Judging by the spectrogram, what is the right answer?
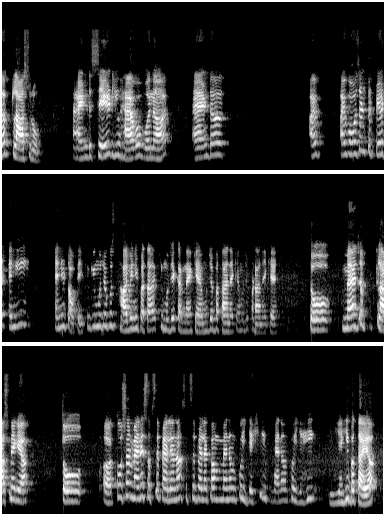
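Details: Adult man who reports a speech disorder, stammering, with a part-word repetition block heard on 'training'; stuttering (stammering).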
